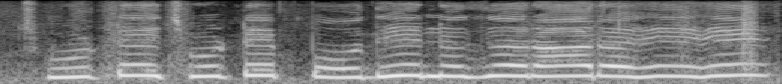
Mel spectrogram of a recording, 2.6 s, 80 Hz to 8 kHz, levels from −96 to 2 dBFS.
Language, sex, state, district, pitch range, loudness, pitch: Hindi, male, Madhya Pradesh, Dhar, 345-370 Hz, -12 LUFS, 355 Hz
